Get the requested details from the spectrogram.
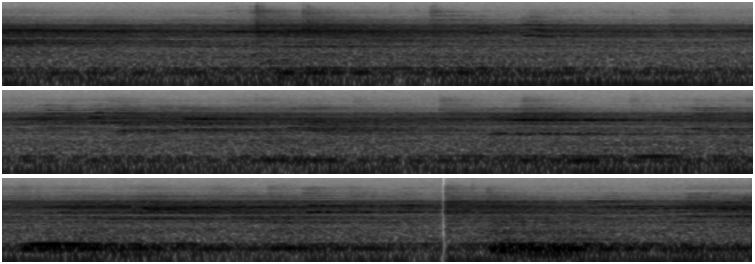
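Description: Young players shout and call out across the rink.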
